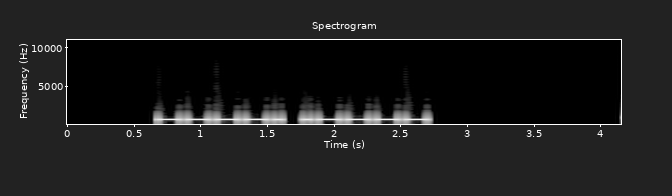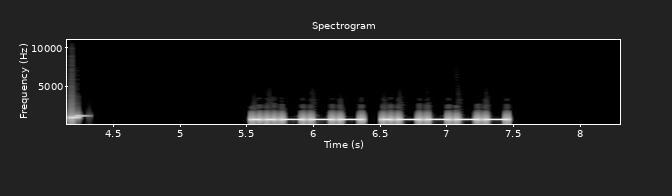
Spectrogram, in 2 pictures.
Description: Morse code, heard as a keyed tone, about 22 wpm, 700 Hz. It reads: 91 21
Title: Numbers - 2-Digit 22wpm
